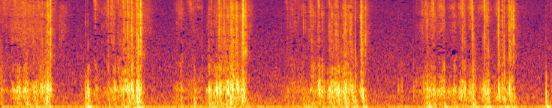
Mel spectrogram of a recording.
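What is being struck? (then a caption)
Ridged rubber shoe sole. Long fingernails scratch and tap the brown ridged rubber lug outsole of a canvas Converse platform sneaker held in the hand. Irregular bursts of dry, crunchy scraping with a mid-range rasp and bright hiss rise and fall over a steady low hum, with short taps in between.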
